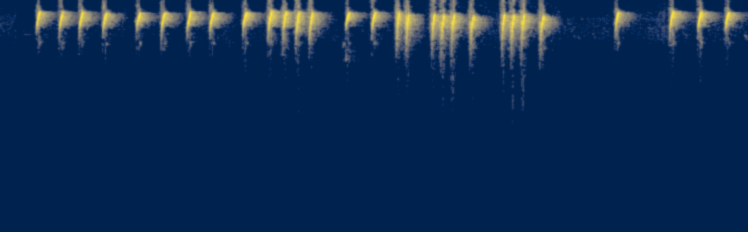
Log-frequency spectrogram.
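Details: Siri-siri singing as a training recording for songbirds: a steady series of piercing high chirps, then bursts of three or four fast notes, a short pause, and the chirping resumes.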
